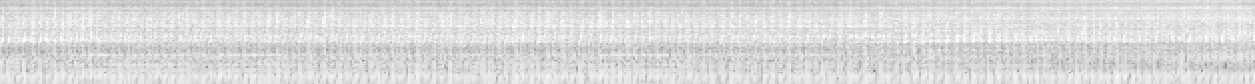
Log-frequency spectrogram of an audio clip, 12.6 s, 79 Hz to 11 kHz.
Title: ‘75 Evinrude 70HP muffrun after rebuild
